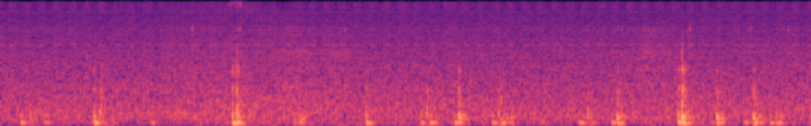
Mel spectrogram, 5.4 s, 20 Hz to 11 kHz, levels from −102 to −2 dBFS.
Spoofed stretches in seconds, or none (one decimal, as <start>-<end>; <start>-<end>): 1.1-2.0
